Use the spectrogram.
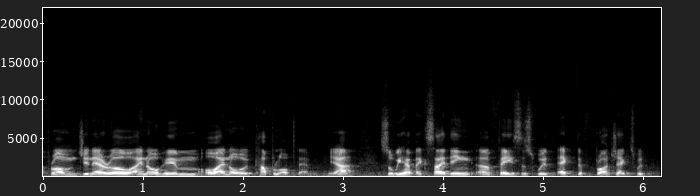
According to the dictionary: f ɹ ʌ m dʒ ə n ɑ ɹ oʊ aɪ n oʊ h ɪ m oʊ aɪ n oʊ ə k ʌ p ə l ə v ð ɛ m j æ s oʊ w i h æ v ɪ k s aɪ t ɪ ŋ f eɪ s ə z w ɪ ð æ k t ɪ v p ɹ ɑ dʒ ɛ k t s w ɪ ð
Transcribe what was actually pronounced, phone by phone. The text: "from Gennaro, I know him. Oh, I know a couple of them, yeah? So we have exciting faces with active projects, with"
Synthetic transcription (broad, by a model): f ɹ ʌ m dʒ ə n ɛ ɹ oʊ aɪ n oʊ h ɪ m oʊ aɪ n oʊ ə k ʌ p l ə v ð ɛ m j æ s oʊ w i h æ v ɪ k s aɪ t ɪ ŋ f eɪ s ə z w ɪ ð æ k t ɪ v p ɹ ɑ dʒ ɛ k t s w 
